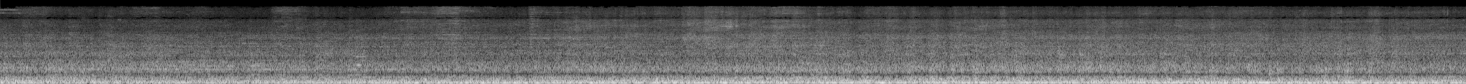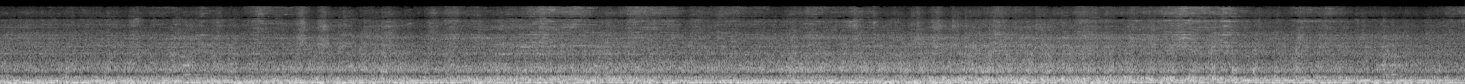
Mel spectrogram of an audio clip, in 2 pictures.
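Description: Two-bay covered hopper cars of a freight train rolling past at a steady speed: a continuous low rumble of steel wheels on the rails, with rhythmic clacking as the wheels pass over the track.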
